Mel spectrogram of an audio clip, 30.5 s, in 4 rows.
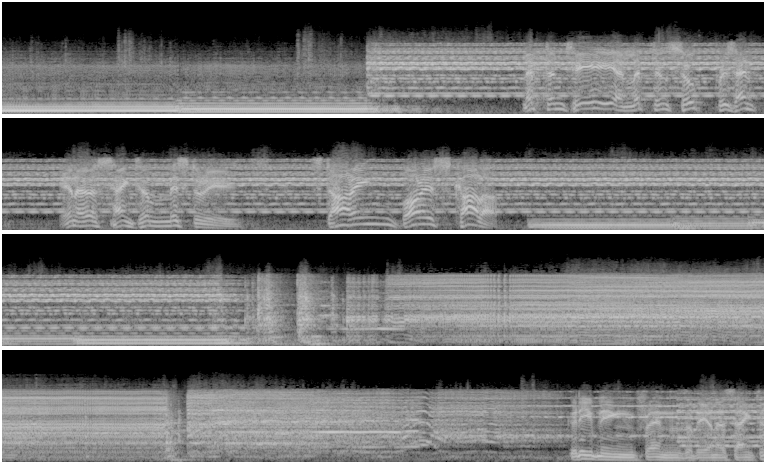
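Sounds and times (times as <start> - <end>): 
organ chords: 0.0 - 30.4
speech: 5.7 - 7.6, 8.2 - 13.3, 28.7 - 30.4
squeaking door: 17.8 - 28.6.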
